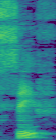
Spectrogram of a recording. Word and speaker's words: SAFe: you can take is safe certification and that stands for uh scaled agile frameworks s-a-f-e the e is silent but um that's good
